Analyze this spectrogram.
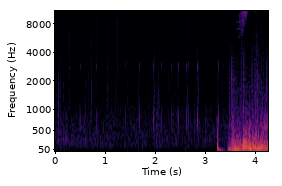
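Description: Soft menu clicks tick quietly.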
